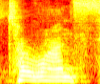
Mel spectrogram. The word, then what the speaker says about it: Terance: Uh she's also here in our Palm Beach studio and Terrence who is in our Denver newsroom. Actually, it's Terance. Please pronounce my first name correctly.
